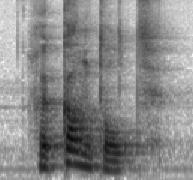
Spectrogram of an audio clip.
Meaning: past participle of kantelen
- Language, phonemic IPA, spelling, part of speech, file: Dutch, /ɣəˈkɑntəlt/, gekanteld, verb, Nl-gekanteld.ogg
